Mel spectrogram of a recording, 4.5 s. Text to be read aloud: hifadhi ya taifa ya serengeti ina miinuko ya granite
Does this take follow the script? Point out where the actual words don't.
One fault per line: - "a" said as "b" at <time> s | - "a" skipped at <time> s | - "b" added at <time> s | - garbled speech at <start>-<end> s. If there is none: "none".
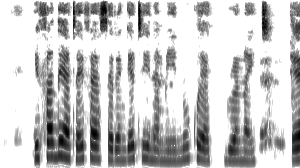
none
